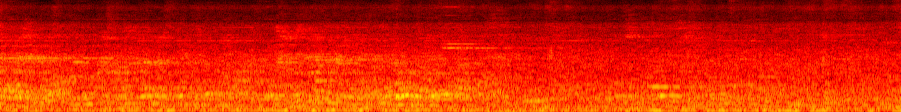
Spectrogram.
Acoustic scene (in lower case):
subway station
